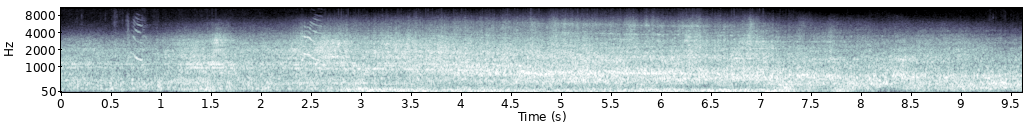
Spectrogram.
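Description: Rolls-Royce Trent 7000 turbofans of an Airbus A330-900neo at takeoff thrust during the takeoff roll. The noise swells about three seconds in as the airliner speeds past, with a whine that falls in pitch, and the aircraft rotates for liftoff near the end.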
